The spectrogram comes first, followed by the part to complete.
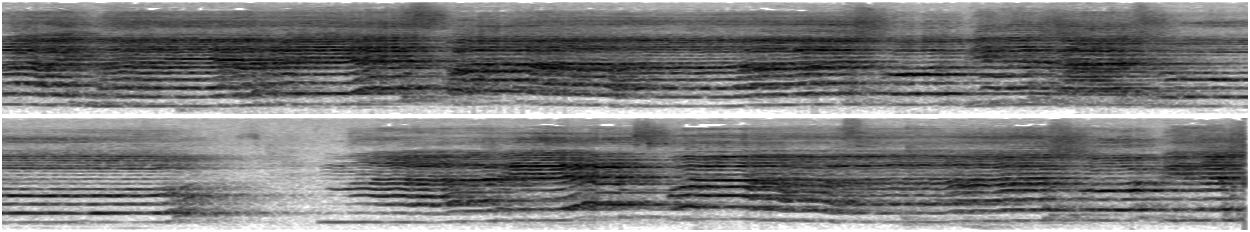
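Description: A children's Russian folk vocal ensemble of girls singing a cappella in several voices, in sustained, gliding phrases. The singing breaks off briefly for breath partway through, then carries on.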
